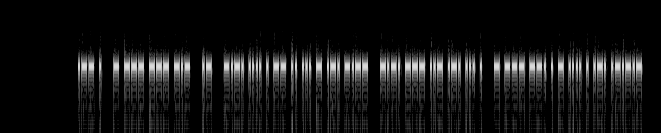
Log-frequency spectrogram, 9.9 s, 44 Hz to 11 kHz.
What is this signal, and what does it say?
Morse code, heard as a keyed tone, about 46 wpm, 700 Hz. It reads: WE TOOK A CHEMISTRY COURSE TOGETHER.
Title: Sentences from Top 1000 Words - Review Part 6 - 45wpm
